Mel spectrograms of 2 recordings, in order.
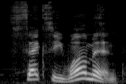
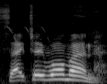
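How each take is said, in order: First: The name is said like English 'sexy woman'. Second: The name is said with its native Quechua sounds.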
